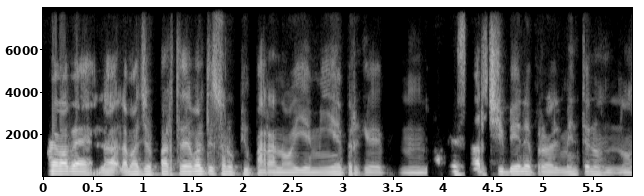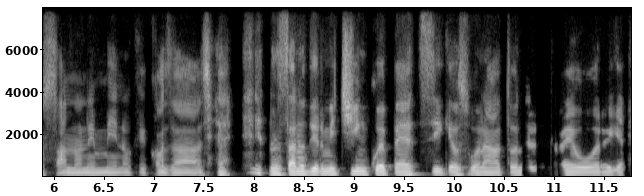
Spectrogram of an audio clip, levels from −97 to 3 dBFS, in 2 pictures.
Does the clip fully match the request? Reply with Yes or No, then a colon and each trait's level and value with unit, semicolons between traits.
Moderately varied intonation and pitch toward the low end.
Yes: average, 3.1 semitones; low, 110 Hz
